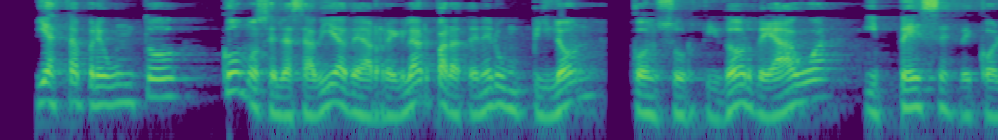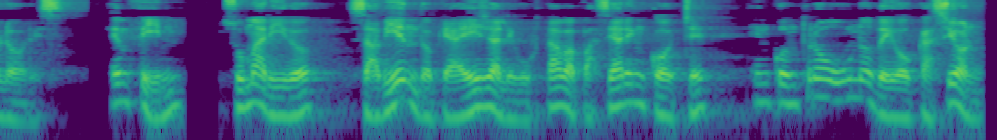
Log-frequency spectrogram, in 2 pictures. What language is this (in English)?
Spanish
